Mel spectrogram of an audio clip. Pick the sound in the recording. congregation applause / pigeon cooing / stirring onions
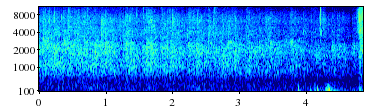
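congregation applause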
